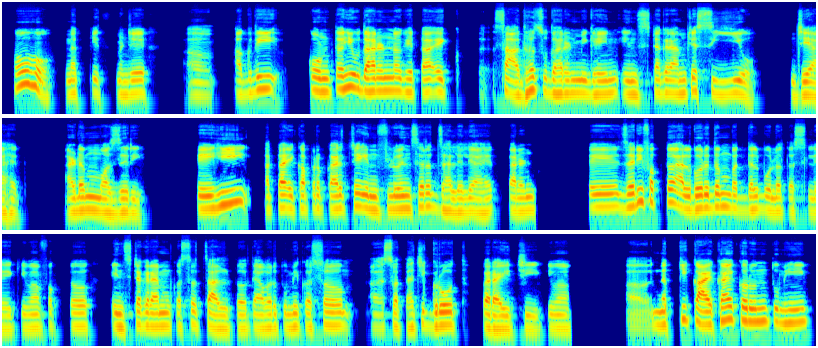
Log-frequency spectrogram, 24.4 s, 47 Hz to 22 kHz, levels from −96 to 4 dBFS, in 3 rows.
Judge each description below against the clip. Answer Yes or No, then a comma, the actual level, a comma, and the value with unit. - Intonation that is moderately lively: Yes, average, 3.2 semitones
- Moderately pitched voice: Yes, medium, 150 Hz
